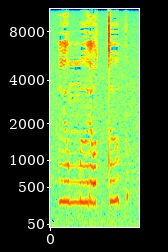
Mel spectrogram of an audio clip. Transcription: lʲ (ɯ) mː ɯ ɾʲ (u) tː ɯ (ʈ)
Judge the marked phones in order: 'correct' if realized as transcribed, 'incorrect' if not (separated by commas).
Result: incorrect, incorrect, incorrect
